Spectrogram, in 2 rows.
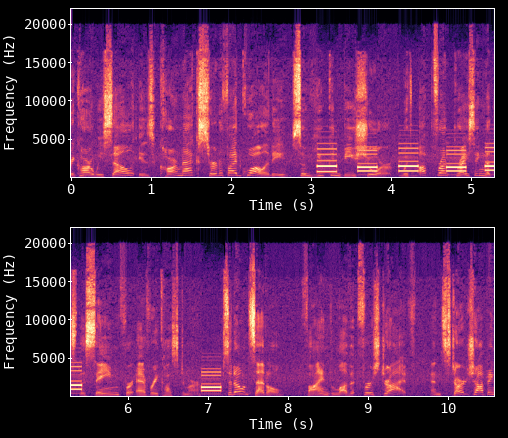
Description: DTMF, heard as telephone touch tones, dialled by hand, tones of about 250 ms, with speech in English. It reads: 6898# 4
